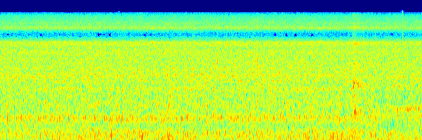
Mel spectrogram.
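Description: Steady low rumble of a passenger train heard from inside the car as it runs along the line.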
